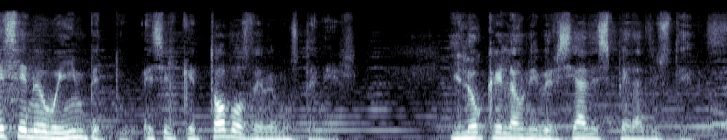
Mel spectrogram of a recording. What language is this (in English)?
Spanish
